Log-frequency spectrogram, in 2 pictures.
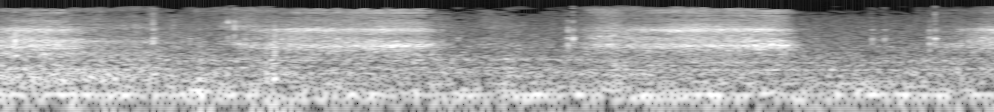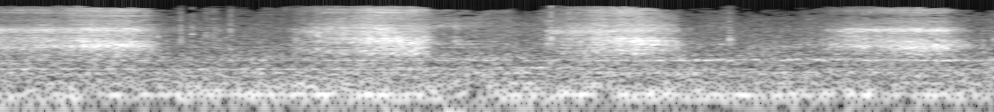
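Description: A plastic-bristled PetZoom grooming brush raking through a cat's fur in about six long strokes, a soft brushing hiss with each pass, roughly one every second and a half.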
